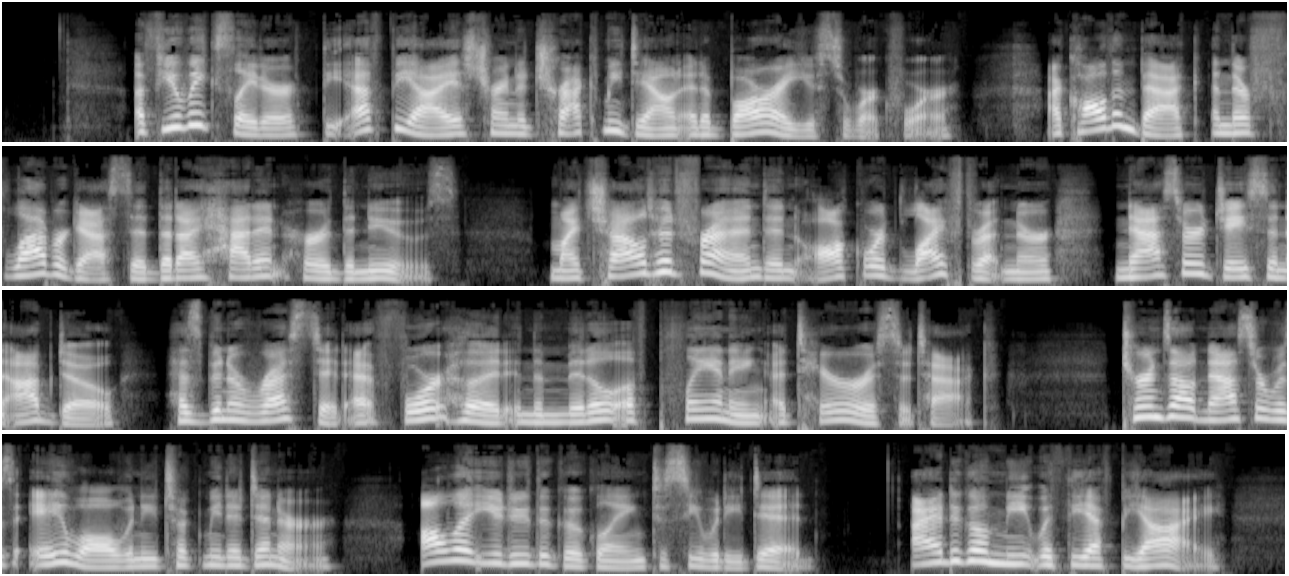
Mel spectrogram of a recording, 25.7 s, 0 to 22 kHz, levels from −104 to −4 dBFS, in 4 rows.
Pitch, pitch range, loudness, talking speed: 195 Hz, 165-225 Hz, -21 LUFS, 205 wpm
